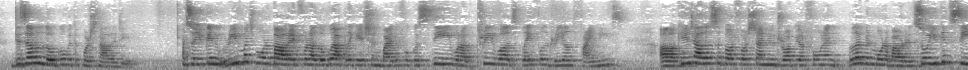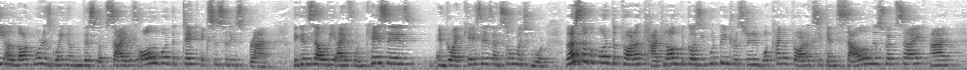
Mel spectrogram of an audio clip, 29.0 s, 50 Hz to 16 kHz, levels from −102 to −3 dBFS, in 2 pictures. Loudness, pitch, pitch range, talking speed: -28 LUFS, 255 Hz, 230-290 Hz, 215 wpm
